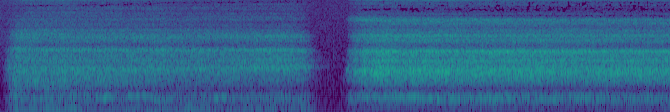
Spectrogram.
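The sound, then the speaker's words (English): Constricted-throat breathing through the nostrils, demonstrated as a breathing technique: a soft, steady hissing breath lasts about three seconds, stops briefly, then a second equally steady, breathy rush follows. “So it's also called Darth Vader breath. So what you do is you constrict the back of your throat. It sounds like this.”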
